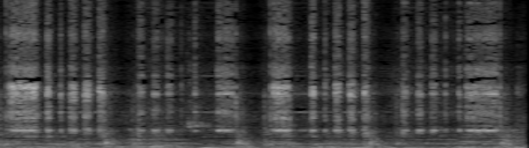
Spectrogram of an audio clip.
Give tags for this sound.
ambient effect printer printer-loop

